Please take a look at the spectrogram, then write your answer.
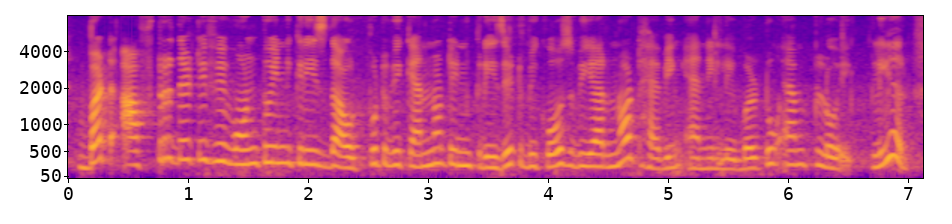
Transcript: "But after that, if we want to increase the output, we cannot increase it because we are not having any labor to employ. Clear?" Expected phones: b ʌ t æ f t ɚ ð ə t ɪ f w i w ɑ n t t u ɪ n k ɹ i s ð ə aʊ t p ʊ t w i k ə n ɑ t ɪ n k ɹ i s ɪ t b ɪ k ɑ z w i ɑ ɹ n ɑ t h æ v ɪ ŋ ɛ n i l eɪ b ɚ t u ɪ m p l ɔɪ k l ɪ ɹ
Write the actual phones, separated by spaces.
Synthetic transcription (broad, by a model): b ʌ t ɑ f t ɚ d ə t ɪ f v i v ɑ n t t u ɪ n k ɹ i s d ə aʊ t p ʊ t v i k ə n ɑ t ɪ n k ɹ i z ɪ t b ɪ k ɑ z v i ɑ ɹ n ɑ t h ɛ v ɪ ŋ ɛ n i l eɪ b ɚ t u ɪ m p l ɔɪ k l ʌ ɹ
